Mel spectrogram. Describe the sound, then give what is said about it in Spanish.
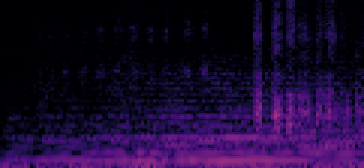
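A woman writes a farewell letter to her husband by hand, the soft scratch of pen on paper becoming busier and more distinct toward the end, over a steady low hum. “Se juega en la película con los momentos en que ella la estaba escribiendo, los momentos en que la está leyendo el marido, los momentos en que se está ahogando porque se tira a un río y muere.”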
